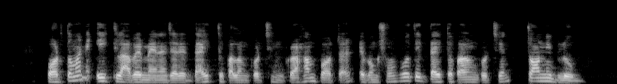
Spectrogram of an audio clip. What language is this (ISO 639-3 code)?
ben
